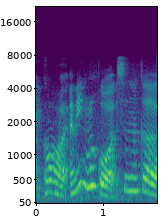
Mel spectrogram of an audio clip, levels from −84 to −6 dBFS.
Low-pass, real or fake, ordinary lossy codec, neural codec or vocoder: none; real; none; none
